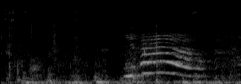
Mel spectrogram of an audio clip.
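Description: German Shepherd whining, one high cry that rises and then falls about a second and a half in. Dull thumps of paws on a carpeted floor run beneath it; the dogs are excited to see their owner.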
